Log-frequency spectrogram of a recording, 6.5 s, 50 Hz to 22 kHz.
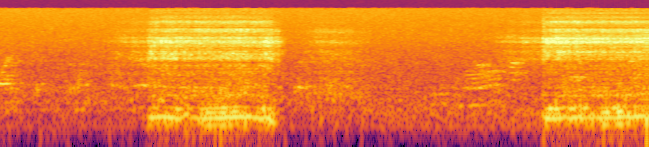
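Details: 19-year-old with autism in deep sleep: two loud, rattling snores on the in-breath with quiet exhalation between; ordinary snoring.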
